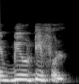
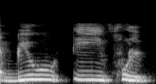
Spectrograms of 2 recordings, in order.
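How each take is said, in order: First: Said in the usual way. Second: "beautiful" slowly split into three beats, byu-ti-ful; syllable by syllable. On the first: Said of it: "For example मैं अगर बोलूँ". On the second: Shown as a demonstration. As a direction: break "beautiful" into separate syllables with small gaps. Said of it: "आप देखो उसमें कितनी बार नीचे जा रहे हैं". ("ब्यूटीफुल" धीरे-धीरे तीन हिस्सों में, ब्यू-टी-फुल)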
